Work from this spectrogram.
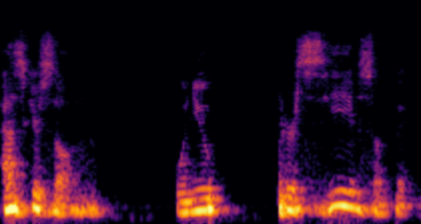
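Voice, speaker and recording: A man leading a guided meditation as a teacher, in a measured, instructive manner, posing reflective questions. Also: medium pitch, sing-song, warm tone. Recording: roomy echo, dull muffled sound.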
